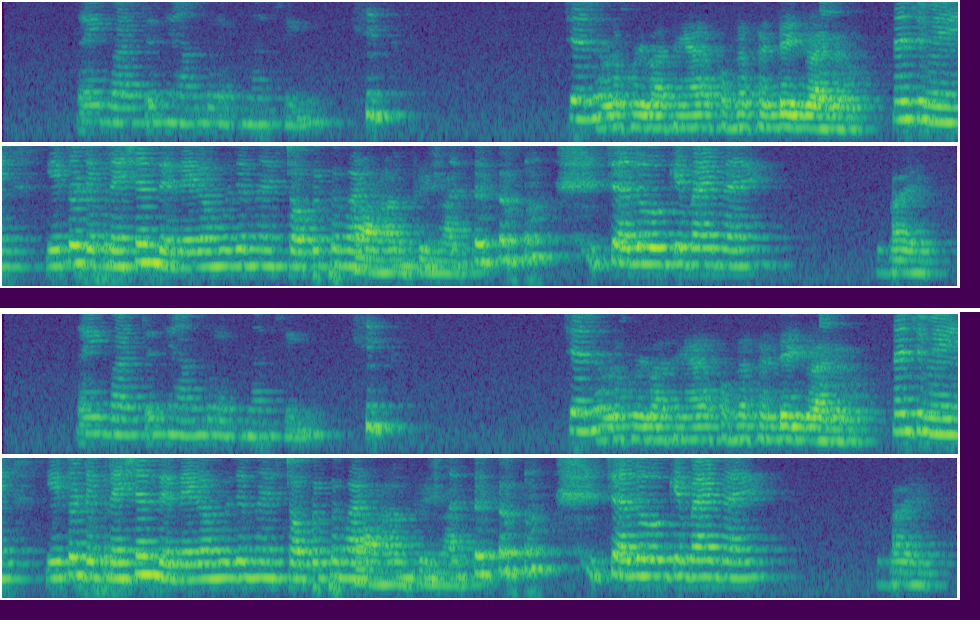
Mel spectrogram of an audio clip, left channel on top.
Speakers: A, on the right; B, on the left.
A: सही बात है ध्यान तो रखना चाहिए <laughs> चलो
B: छोड़ो कोई बात नहीं यार आप अपना संडे एंजॉय
A: हाँ,
B: करो
A: सच में ये तो डिप्रेशन दे देगा मुझे मैं इस टॉपिक पे बात
B: हाँ
A: करूंगी
B: हाँ सही
A: <laughs> ज्यादा।
B: बात है
A: चलो ओके बाय बाय
B: बाय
